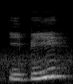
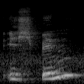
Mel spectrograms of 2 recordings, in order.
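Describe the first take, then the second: First: It is said in an Austrian German accent. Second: It is said in a standard German accent. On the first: "in Austrian it becomes a little bit more like" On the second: "in standard German it's"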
